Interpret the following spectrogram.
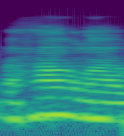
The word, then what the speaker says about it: Bahá'u'lláh: we used to write baha'u'llah with an O that's how you pronounce it but in his system the U is pronounced as o so we continue saying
